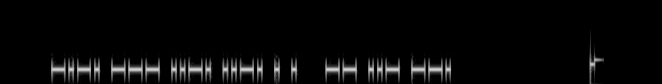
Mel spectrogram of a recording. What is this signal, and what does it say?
Morse code, heard as a keyed tone, about 27 wpm, 700 Hz. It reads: COFFEE MUG
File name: Easy Words - Speed-Racing with Hints - 22wpm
